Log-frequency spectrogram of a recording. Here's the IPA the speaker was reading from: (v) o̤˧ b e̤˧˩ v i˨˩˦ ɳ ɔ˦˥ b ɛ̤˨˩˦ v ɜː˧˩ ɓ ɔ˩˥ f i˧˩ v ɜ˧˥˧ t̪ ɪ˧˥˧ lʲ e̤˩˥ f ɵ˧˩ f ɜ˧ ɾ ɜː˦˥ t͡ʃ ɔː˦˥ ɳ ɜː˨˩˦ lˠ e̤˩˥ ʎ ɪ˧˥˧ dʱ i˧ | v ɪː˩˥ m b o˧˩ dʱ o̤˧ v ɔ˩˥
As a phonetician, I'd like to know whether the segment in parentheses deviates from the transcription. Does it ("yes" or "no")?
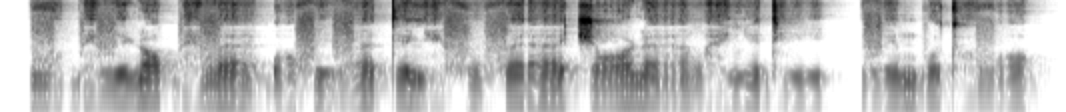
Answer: no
